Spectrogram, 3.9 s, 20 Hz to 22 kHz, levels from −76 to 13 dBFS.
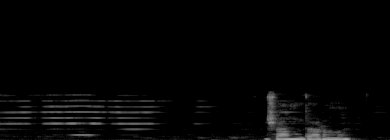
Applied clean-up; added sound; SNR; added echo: classical method WPE with log-MMSE.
